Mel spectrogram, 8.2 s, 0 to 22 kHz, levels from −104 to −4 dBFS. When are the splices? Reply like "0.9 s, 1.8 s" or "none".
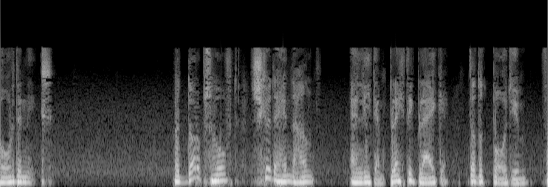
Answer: none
